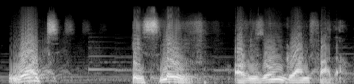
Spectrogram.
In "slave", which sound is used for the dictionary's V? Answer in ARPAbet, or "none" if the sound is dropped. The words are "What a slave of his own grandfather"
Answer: V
